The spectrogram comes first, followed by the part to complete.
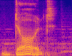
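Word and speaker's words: דוד: So you have a Dalet, and it's the word dod. Again, it gets a little O sound vowel point.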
